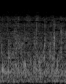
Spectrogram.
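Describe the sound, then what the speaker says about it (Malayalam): Sambar bubbling at a steady boil in an uncovered pot, a close, continuous hiss and burble of small bursting bubbles with no talk over it. "ഇപ്പൊ നന്നായിട്ട് തിളച്ചു വരുന്നുണ്ട്"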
